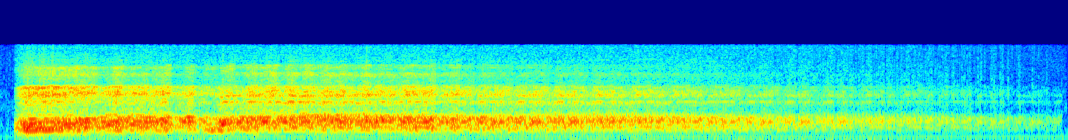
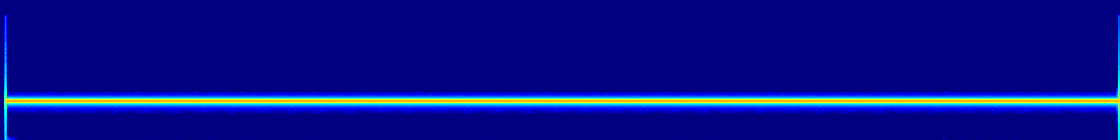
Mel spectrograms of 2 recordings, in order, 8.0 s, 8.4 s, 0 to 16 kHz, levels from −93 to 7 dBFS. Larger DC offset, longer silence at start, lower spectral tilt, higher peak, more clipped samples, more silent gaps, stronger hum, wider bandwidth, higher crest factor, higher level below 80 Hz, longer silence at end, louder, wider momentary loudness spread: neither; about the same, 0.1 s vs 0.05 s; first, -8 dB/octave vs -2 dB/octave; first, 0 dBFS vs -20 dBFS; neither; neither; second, none vs 50 Hz at -105 dBFS; first, 5.4 kHz vs 1.6 kHz; first, 14 dB vs 4 dB; first, -48 dBFS vs -90 dBFS; first, 0.25 s vs 0 s; first, -14 LUFS vs -23 LUFS; first, 20 LU vs 0 LU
